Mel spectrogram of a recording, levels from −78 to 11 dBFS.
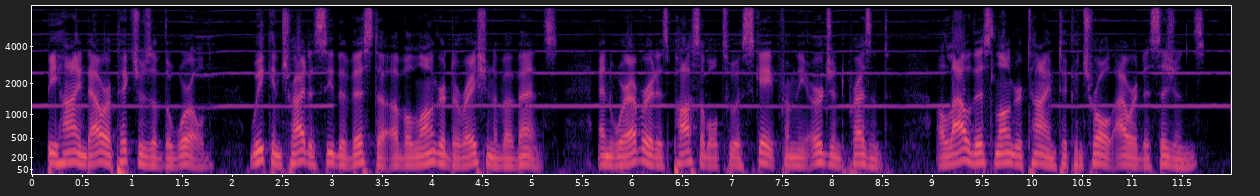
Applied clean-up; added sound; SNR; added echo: none; Bowed string instrument; 17 dB; none.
